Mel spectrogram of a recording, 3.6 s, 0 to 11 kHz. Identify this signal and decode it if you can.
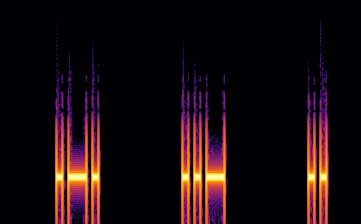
Morse code, heard as a keyed tone, about 20 wpm, spaced as for 8 wpm, 700 Hz. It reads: RUI
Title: 100 Lesson 17e - Letter u - Three Characters 20wpm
